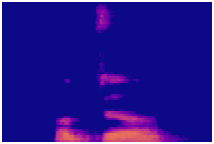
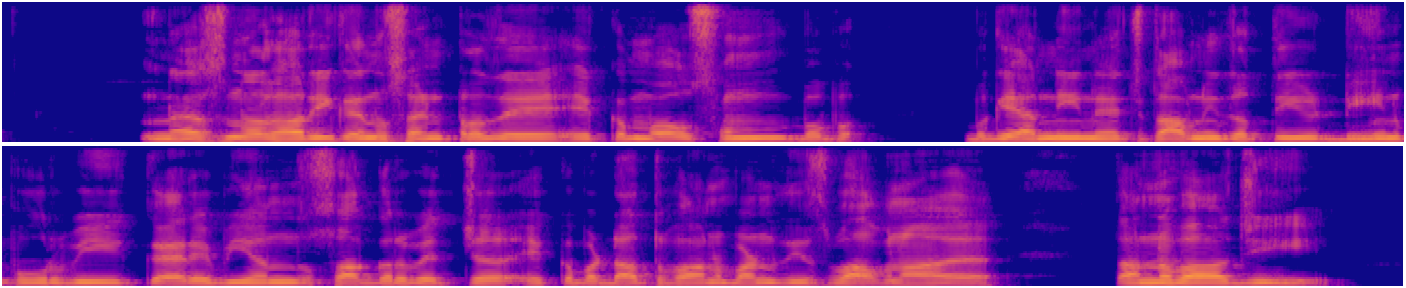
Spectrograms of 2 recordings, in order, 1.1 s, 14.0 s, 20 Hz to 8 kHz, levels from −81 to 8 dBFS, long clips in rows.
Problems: constant background noise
